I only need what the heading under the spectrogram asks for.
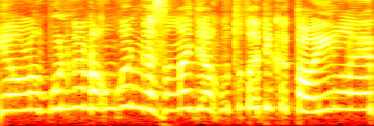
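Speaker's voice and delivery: high-pitched pleading.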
